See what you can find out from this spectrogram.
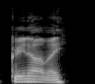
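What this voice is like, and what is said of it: Put-on West Country farmer accent. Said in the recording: “have I mixed my accent up there? ... You were a pirate or a farmer there? ... That's closer to farmer. ... That's closer to Bristol, I think.”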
